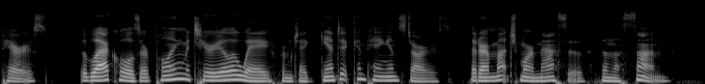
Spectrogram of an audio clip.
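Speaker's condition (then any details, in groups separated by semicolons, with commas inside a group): No condition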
